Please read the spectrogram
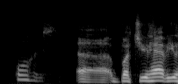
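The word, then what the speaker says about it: Aarhus: Orus.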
